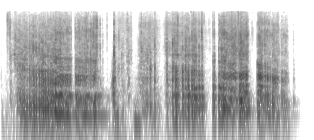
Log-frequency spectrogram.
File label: foley rubber thin elastic stretch stress; zapsplat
